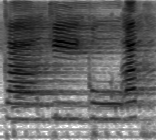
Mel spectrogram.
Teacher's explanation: Kaf, posisi dari pangkal lidah dan diucapkan dengan tipis. Mulut terbuka dan ada desisan sedikit.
